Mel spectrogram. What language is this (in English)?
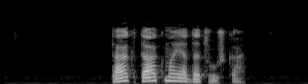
Belarusian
